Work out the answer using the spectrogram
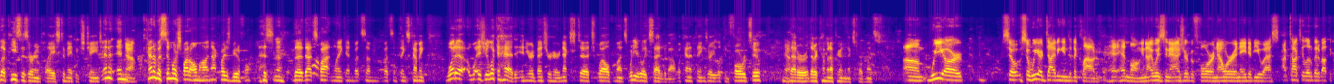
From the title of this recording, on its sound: Live from Infotec 2016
